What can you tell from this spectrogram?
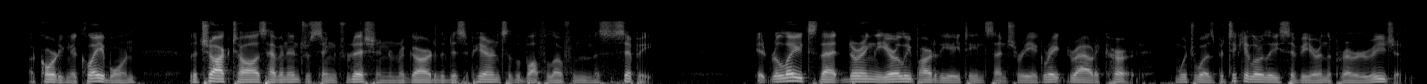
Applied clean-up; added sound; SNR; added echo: none; none; none; none.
